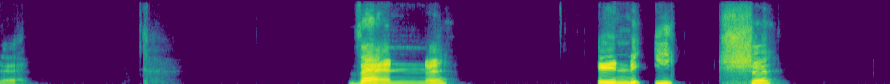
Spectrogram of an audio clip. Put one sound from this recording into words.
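A man speaks calmly and slowly, close to a microphone.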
